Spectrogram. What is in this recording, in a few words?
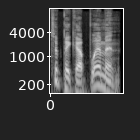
"pick up women", English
